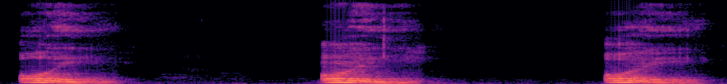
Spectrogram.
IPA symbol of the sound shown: ɔɪ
